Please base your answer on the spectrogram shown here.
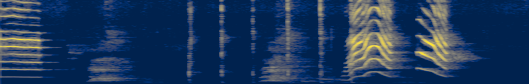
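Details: Indian ringneck parakeet, a pet, talking and saying "mummy": a flat tonal note, then muffled speech-like syllables and clicks, ending in two loud rising-then-falling whistled squawks.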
